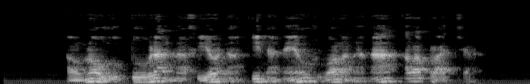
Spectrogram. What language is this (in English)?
Catalan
